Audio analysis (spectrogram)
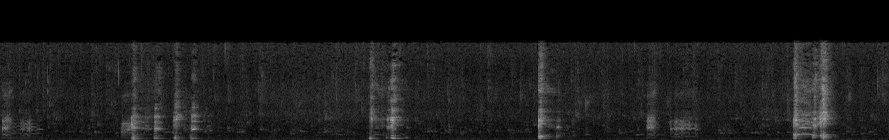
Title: Cat's Sympathy Cough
